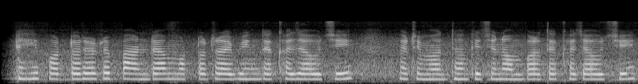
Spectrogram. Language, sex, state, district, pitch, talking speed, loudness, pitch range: Odia, female, Odisha, Malkangiri, 250 Hz, 120 wpm, -14 LUFS, 245-255 Hz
